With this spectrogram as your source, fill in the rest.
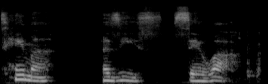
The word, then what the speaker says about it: Thema Azize Serwa: The wonderful, amazing TMA Aziz Siwa.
